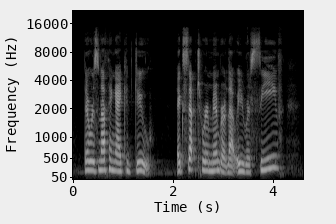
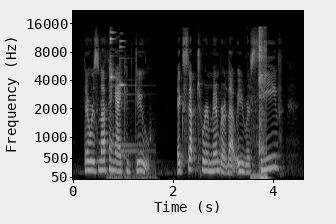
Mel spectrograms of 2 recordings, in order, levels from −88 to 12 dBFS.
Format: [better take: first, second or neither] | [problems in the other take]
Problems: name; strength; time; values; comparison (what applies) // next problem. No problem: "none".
first | doorbell; loud; at 0.5 s; peak 4 dB above the speech // keyboard typing; loud; at 3.5 s; peak 2 dB above the speech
